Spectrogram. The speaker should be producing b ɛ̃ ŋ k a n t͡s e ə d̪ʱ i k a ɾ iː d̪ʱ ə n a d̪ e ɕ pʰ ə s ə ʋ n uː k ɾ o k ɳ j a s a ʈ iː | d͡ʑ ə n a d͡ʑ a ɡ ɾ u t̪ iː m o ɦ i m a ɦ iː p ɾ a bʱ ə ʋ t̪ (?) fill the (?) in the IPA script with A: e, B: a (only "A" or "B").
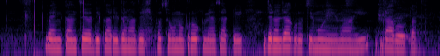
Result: B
